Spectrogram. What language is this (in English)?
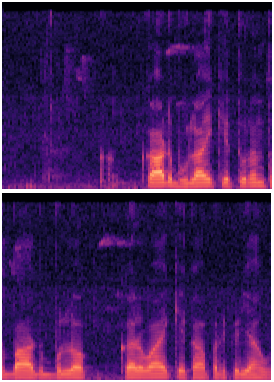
Maithili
